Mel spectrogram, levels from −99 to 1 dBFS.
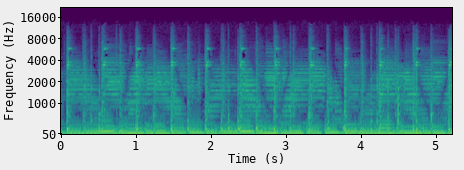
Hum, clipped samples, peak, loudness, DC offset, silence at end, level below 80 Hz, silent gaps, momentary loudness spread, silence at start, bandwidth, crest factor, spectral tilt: none; under 0.1%; -10 dBFS; -26 LUFS; under 0.1%; 0 s; -28 dBFS; none; 2 LU; 0 s; 11.5 kHz; 16 dB; -4.5 dB/octave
